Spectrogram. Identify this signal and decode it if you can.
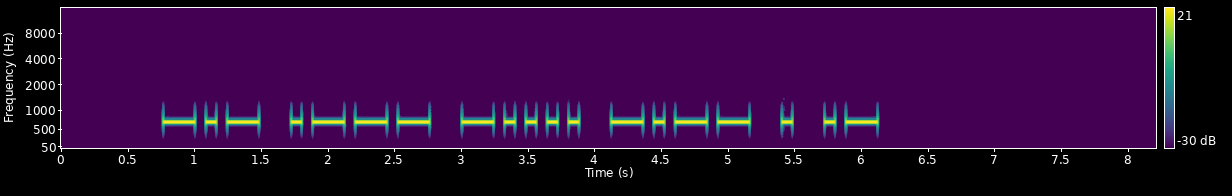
Morse code, heard as a keyed tone, about 15 wpm, 700 Hz. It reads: KJ6YEA
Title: USA Call Signs - 6 Characters - Repeated 2x - 15wpm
